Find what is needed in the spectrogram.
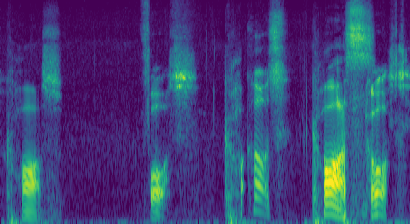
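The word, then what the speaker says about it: Kos: Cos. Hard C. K-O-S, I wrote down.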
